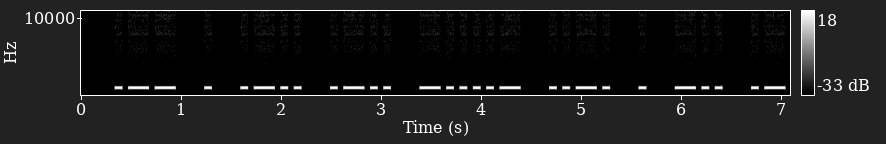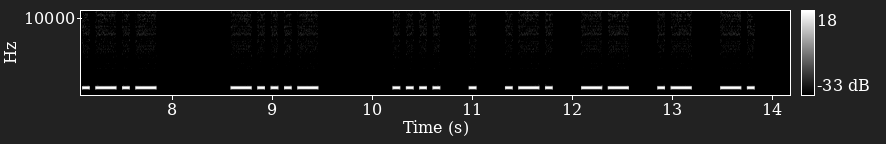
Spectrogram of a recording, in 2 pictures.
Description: Morse code, heard as a keyed tone, about 18 wpm, spaced as for 15 wpm, 1000 Hz. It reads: WELL-FED. <BT> HERMAN
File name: qotdfiles / 15wpm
